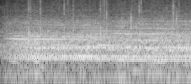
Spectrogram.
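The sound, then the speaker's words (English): A crowd boos President Trump at a baseball game in Washington. The loud, dense chorus of jeers holds steady throughout. “Trump received this welcome during a rare night out in Washington.”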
